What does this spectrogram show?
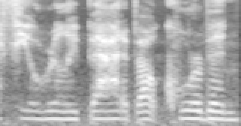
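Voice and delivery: in a whisper. Turning back to Red to speak: whispering. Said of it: "I kind of whisper".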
